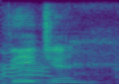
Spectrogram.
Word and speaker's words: vegan: That soft G. – Right. – In vegetable, vegetation, vegetarian, like how did that become the hard G in vegan? – Everyone says it's hard to do.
